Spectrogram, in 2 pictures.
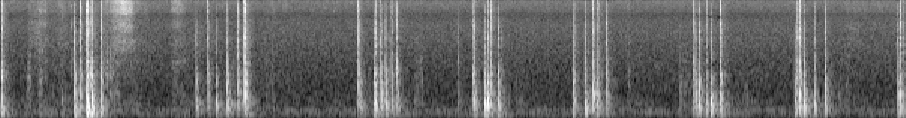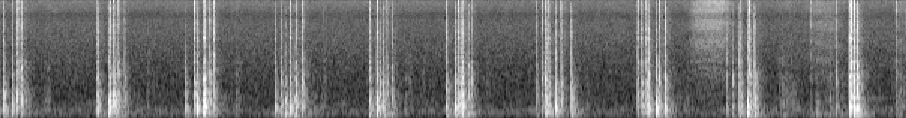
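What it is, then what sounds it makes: Wooden tabletop. Long green-painted fingernails scratch and tap across a large solid wooden tabletop. Short, dry bursts of clicking and scraping repeat at an uneven pace, roughly once a second, with the tone centered in the low-mids and little ring-out. Quiet stretches fall between the bursts.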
